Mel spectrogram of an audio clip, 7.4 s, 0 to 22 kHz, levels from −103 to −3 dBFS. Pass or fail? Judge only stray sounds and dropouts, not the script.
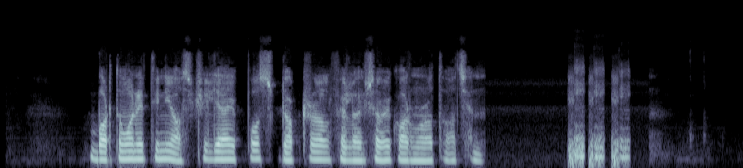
fail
